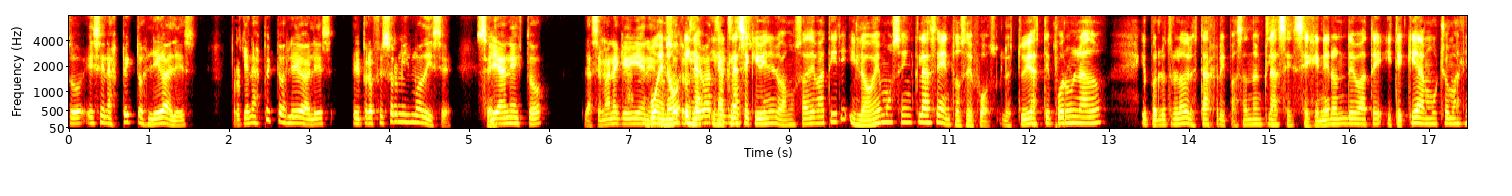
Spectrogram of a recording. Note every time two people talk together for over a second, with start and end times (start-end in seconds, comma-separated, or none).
7.2-8.6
